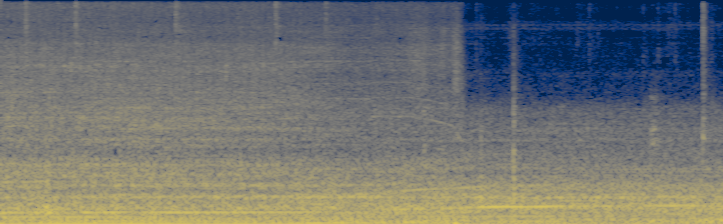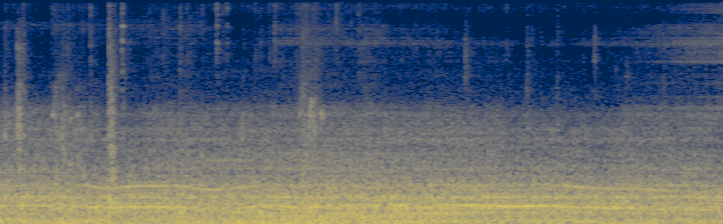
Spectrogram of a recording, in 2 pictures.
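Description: Heavy truck's diesel engine running as heard from inside the cab as the truck moves off slowly: a steady low rumble with an engine note that wavers slightly in pitch. A few light clicks come through it.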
